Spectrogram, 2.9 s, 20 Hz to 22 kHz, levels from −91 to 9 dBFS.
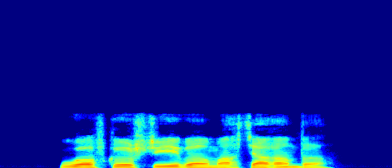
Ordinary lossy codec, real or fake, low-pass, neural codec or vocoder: MP3, 64 kbps; fake; 7.2 kHz; autoencoder, 48 kHz, 32 numbers a frame, DAC-VAE, trained on Japanese speech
